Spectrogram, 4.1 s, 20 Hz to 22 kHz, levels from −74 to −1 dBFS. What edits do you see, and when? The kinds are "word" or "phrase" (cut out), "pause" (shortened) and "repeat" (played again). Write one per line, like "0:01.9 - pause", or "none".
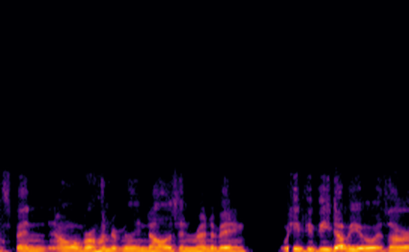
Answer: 0:02.9 - word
